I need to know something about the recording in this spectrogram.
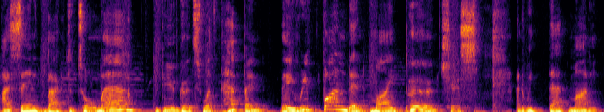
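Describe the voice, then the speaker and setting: Man acting as hammy radio-show announcer: raised pitch, drawling, half-sung promo delivery, showy. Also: sing-song, slow pace, a little mellow, faint music behind, exaggerated voice. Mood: showy storytelling.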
